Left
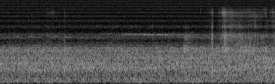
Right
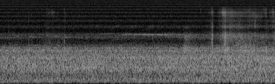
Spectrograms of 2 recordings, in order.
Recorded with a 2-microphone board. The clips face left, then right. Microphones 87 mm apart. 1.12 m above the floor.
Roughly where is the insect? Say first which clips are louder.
Right 1 dB; right.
